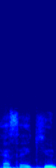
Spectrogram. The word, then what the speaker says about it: FAQ: And please don't call it a FAQ, okay? Don't pronounce that. It's FAQ, frequently asked questions.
